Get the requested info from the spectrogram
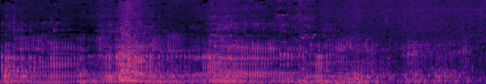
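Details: Male lion approaching a female lion to mate, heavy low growling roar swelling around the first second, then continuing rumbling snarls that slowly fade toward the end.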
